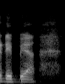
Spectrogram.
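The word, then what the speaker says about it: Debye: Peter डिबाई actual pronunciation है। हम लोग बोलाएंगे डिब्या।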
